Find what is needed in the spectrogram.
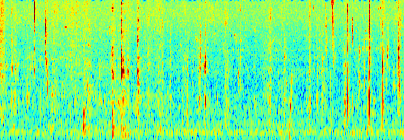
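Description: Near silence with faint chewing of a bite of deep-fried steak and a few small clicks scattered through it.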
